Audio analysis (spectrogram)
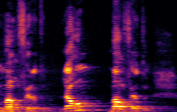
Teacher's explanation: वहाँ पे इदगाम होता है, यानी इदगाम का माना है मिलाना। इदगाम में मीम साकिन लहूम का जो मीम है उसको अगले मीम मगफिरत के मीम में मिलाएंगे तो वहाँ पे गुन्ना करके पढ़ेंगे, उसको बोलते हैं इदगाम शफवी।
